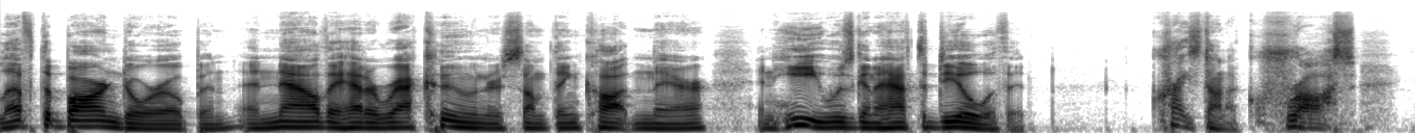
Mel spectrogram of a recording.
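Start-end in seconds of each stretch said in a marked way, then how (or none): 5.7-6.8 low, quiet growl under the breath. Pulling the barn door open to deal with a trapped animal, growled. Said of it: "he growled".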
